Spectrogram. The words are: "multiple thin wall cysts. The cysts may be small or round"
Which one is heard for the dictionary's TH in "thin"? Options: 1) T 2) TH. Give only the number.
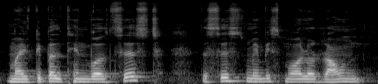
1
